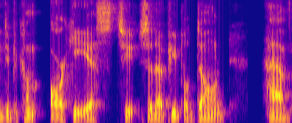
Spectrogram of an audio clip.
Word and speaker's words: Arceus: Originally, the original pronunciation was Arceus, but they changed it because of in the UK the word arse. They didn't want it to have that same sound in there, so they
